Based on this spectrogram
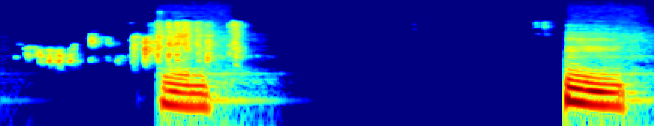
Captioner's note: keyboard keys clanking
